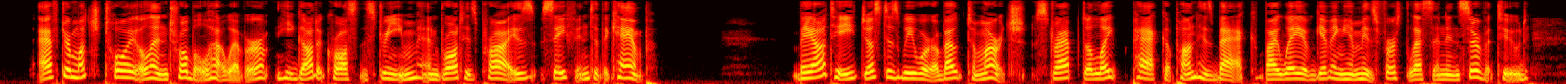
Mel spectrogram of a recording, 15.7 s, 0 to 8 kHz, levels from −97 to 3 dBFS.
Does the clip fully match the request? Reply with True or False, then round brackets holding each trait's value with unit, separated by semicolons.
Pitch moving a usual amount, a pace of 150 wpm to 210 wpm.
True (3.8 semitones; 175 wpm)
